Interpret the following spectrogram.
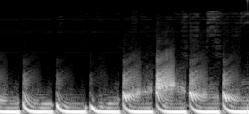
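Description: Gabber hardcore track: a heavily distorted kick drum pounding about three times a second, each hit sweeping down in pitch, with the higher layers dropping back for about a second before coming in again.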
